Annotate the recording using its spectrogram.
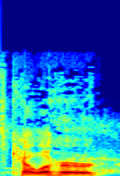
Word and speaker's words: Kelleher: It's Kelleher, about as Irish as you can possibly get.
